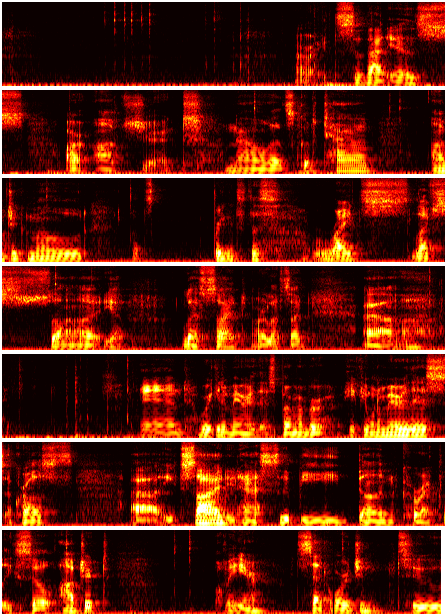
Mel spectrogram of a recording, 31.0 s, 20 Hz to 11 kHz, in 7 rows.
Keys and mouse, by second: 1.1 click, 1.3 click, 1.5 click, 2.0 click, 2.4 middle click, 5.2 shift+middle click, 6.4 click, 7.5 Tab, 9.1 click, 10.3-13.9 drag, 14.5-17.7 middle drag, 18.6 shift+middle click, 27.1 click, 28.3-30.9 drag.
